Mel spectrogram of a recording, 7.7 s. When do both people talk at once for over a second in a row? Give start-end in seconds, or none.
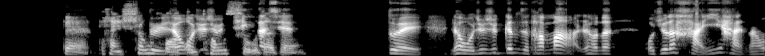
1.5-2.9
